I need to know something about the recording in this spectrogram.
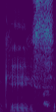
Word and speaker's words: geas: I pronounce it geese. I'm so sorry.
